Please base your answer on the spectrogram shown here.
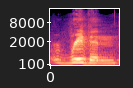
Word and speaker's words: Riven: same way or no it's spelled very differently R uh r i v uh a n just replace the E with an eye like Riven Riven yeah okay um and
